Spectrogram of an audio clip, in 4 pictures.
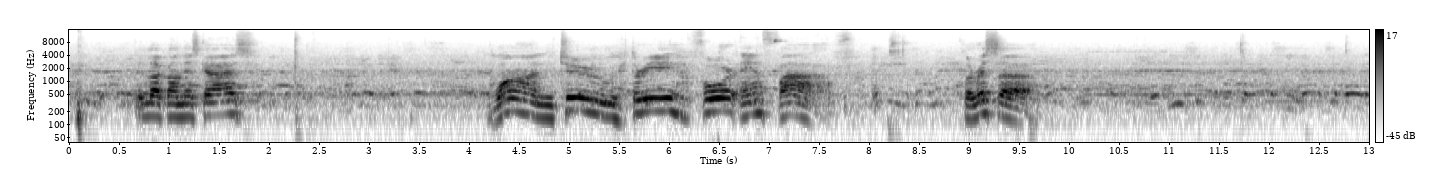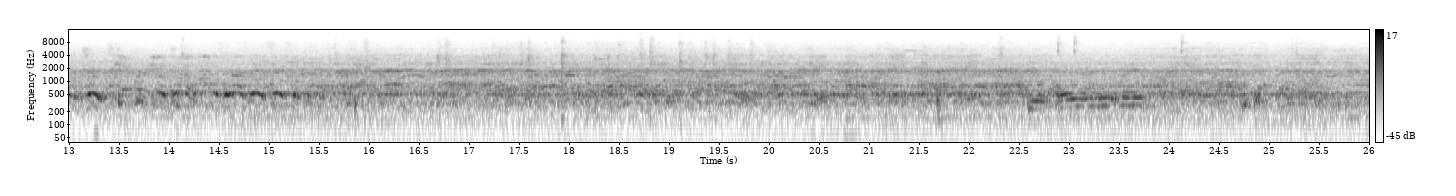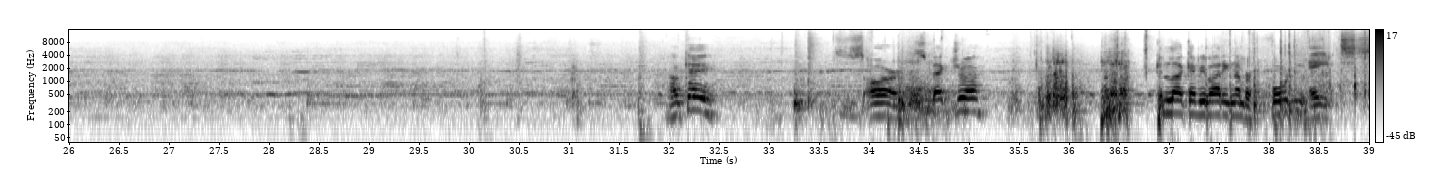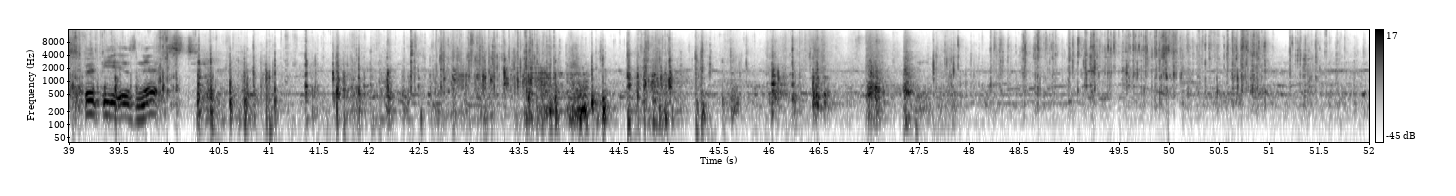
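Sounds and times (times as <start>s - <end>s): room noise: 7.2s - 52.0s
indistinct background voices: 7.6s - 52.0s.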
